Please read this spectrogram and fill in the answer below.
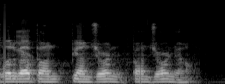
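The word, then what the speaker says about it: buongiorno: about on beyond Jordan Bongiorno Bongiorno that's a soft G yep isn't that a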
